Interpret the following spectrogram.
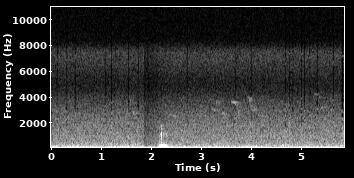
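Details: An Italian wild boar gives a single short, deep grunt against a quiet background hiss.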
